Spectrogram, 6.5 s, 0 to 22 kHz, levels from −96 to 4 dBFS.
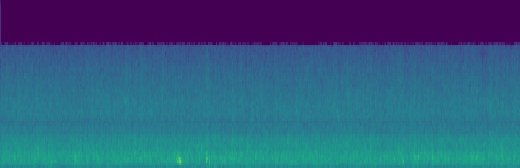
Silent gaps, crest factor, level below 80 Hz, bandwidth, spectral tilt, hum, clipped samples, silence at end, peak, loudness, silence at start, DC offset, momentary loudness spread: none; 24 dB; -66 dBFS; 16.5 kHz; 0 dB/octave; none; under 0.1%; 0 s; -10 dBFS; -33 LUFS; 0 s; under 0.1%; 4 LU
